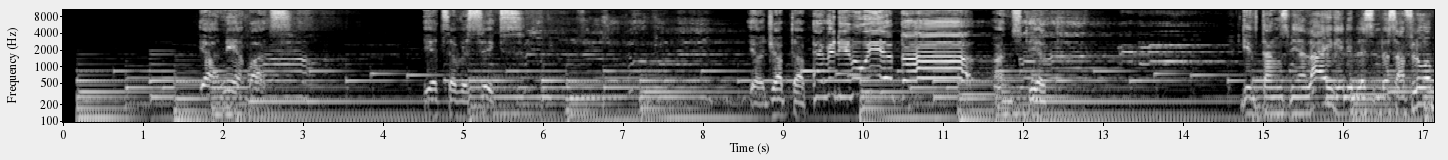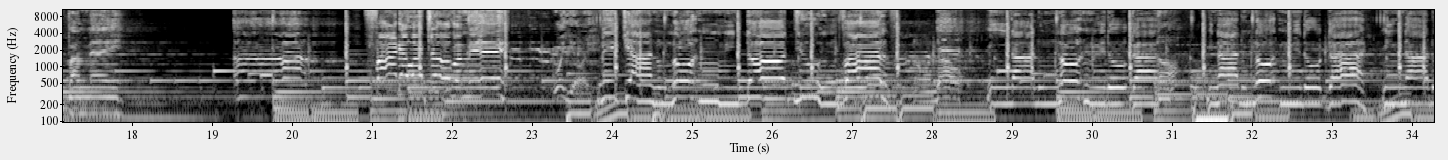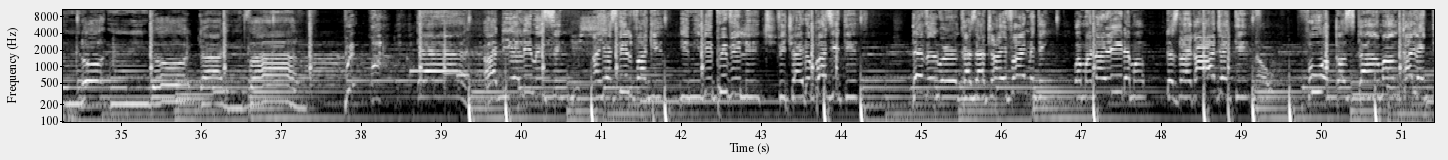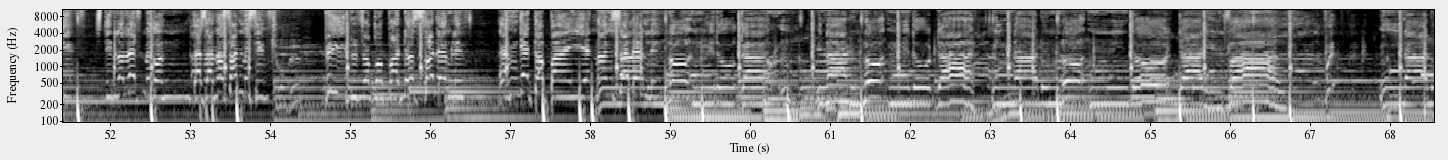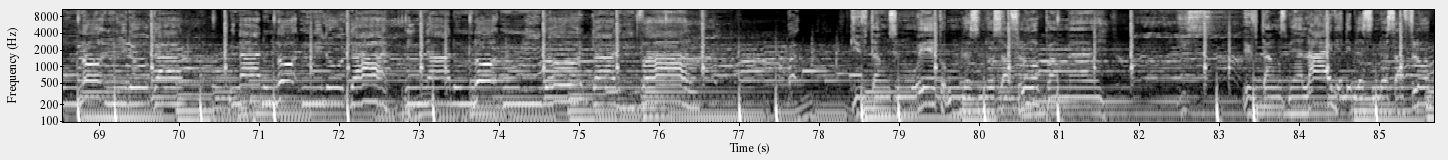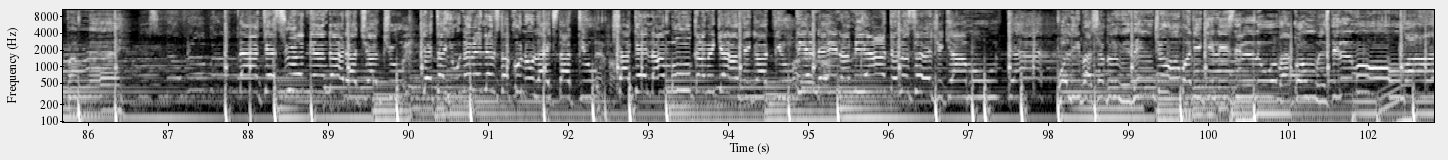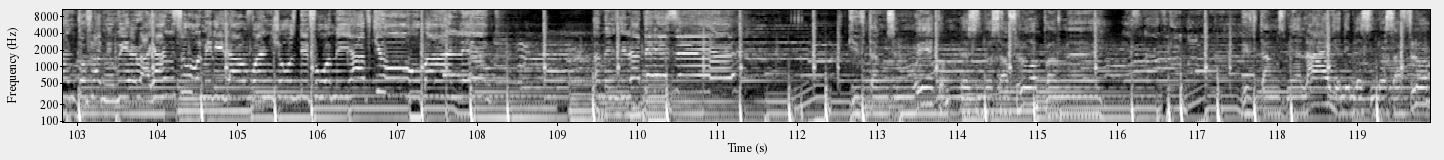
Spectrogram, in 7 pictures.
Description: Dancehall
dancehall song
